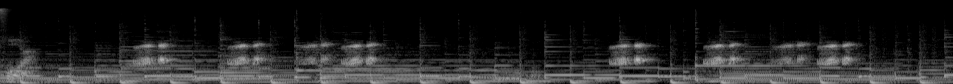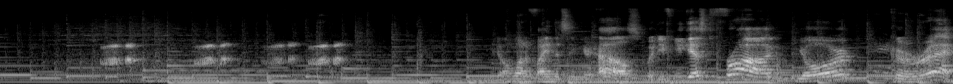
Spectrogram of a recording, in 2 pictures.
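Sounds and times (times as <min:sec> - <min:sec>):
frog croaking: 0:01.2 - 0:03.9, 0:06.1 - 0:08.7, 0:10.5 - 0:13.1.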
